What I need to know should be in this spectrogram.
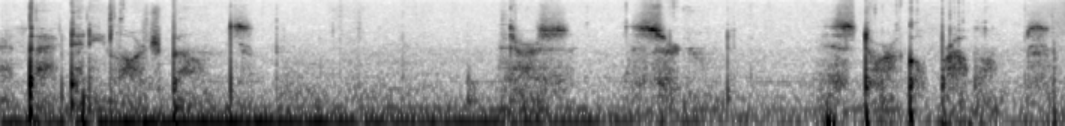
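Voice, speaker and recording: An ASMR creator speaking in a soft, unvoiced whisper, mixing reading aloud with informal, musing asides, close to a stereo microphone. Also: poor audio. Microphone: close stereo binaural microphone.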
